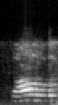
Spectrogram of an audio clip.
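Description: A house cat gives a single drawn-out meow, close and clear, with a slight upturn at the end and no voices over it.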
